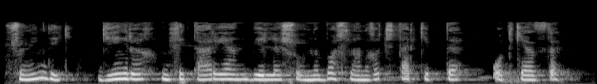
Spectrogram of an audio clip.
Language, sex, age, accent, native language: Uzbek, female, 19-29, Andijon, Uzbek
